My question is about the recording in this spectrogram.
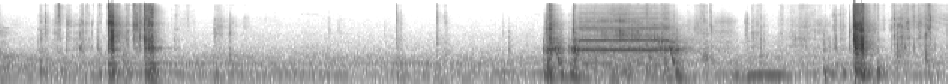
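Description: Rollo direct thermal label printer running a test print after its print head was cleaned, its feed motor giving a steady whine for about two seconds as labels advance. Sharp knocks of handling come a second and a half in and again near the end.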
